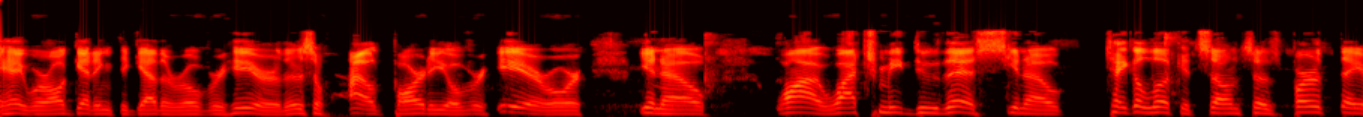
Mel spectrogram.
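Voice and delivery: normal talking voice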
